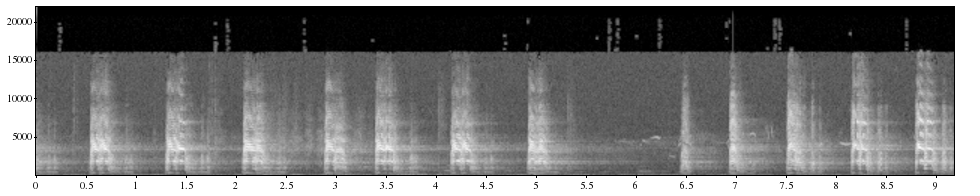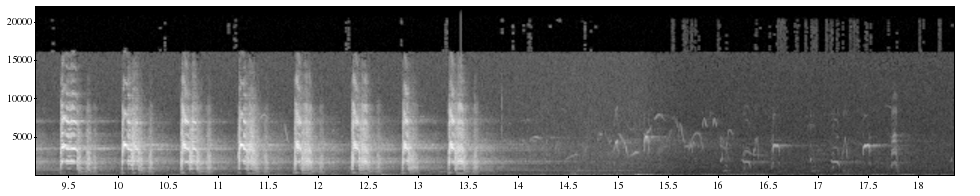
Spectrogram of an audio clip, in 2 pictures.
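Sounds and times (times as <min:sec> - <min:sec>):
blue eared pheasant Crossoptilon auritum squawking: 0:00.0 - 0:15.2.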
